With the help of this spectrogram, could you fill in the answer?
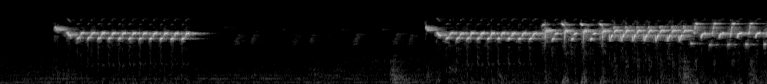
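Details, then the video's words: Singing European goldfinch, two bursts of fast tinkling, buzzy twitter separated by a short pause, the second phrase longer and richer with varied metallic trills; quiet background. "تغريد الحسون"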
